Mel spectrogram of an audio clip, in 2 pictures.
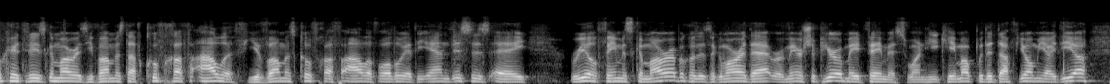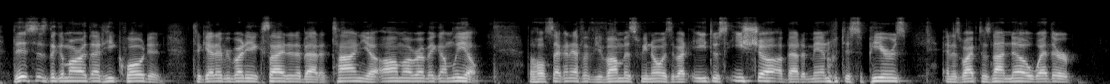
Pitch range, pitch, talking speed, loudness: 130-150 Hz, 140 Hz, 220 wpm, -16 LUFS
